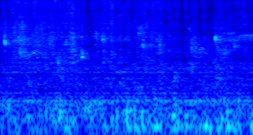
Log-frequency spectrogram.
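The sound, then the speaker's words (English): Water running from a tap while an oat container is rinsed, a low, steady hiss of flowing water without pause or talk. “Rinse as much as possible and dry it.”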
